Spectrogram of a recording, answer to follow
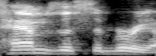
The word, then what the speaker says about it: Hamza Sabree: so forth and so on alright my name pronounced Hamza Sabri I'm from Atlanta Georgia was only six to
